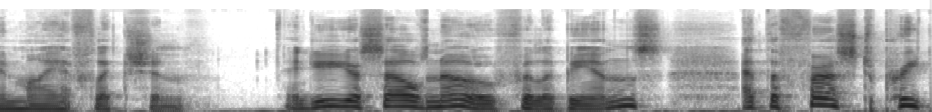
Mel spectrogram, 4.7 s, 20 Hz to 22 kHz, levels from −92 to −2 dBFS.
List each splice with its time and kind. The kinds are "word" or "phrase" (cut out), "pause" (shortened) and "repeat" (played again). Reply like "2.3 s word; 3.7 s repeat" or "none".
2.1 s word; 3.7 s word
